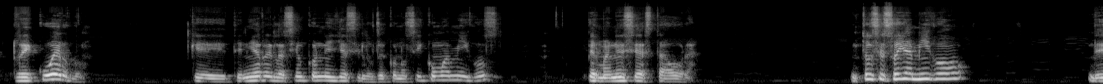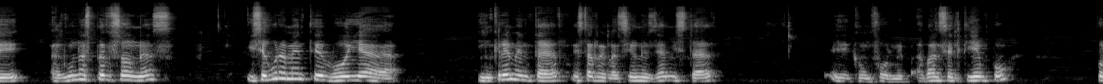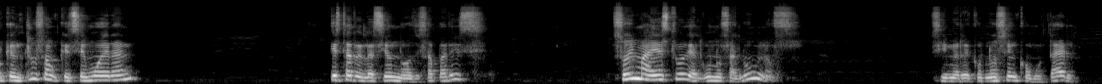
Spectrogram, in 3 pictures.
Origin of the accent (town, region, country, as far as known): Mexico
